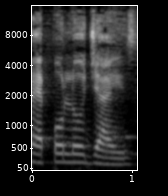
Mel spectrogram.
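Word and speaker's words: apologize: फिर लास्ट में यहाँ पे ई है, ई का कोई साउंड नहीं होगा, तो जेड तक का साउंड होगा, एपोलोजाइज।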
